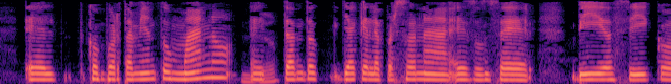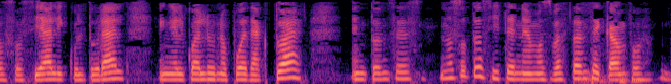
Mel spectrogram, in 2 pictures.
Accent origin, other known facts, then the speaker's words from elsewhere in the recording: Quito, Pichincha, Ecuador; Siendo quiteña, no podría creer que la población se había extendido tanto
